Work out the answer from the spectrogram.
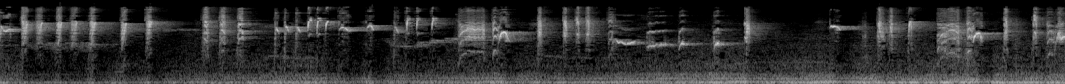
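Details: Lure recording of a juvenile male kolibri ninja (Ruby-cheeked Sunbird) for training cage birds: a long, busy stream of high chirps and twitters with brief sliding whistles throughout, barely pausing.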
